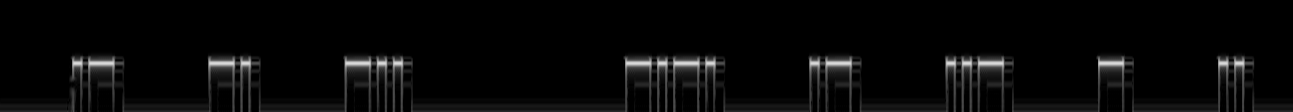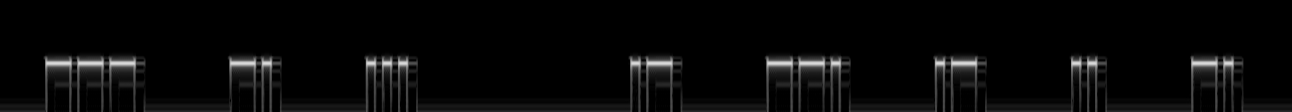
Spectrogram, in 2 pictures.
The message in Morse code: AND CAUTIONS AGAIN

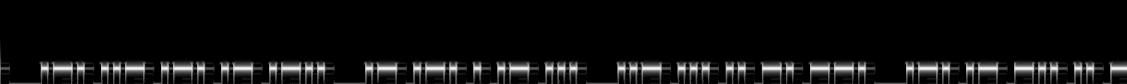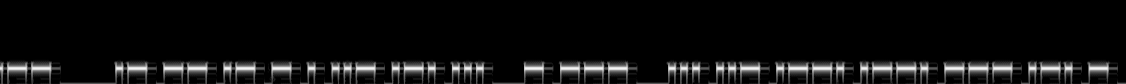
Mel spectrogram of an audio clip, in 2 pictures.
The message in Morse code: RURAL AREAS USING RADIO AMATEURS TO SUPPORT

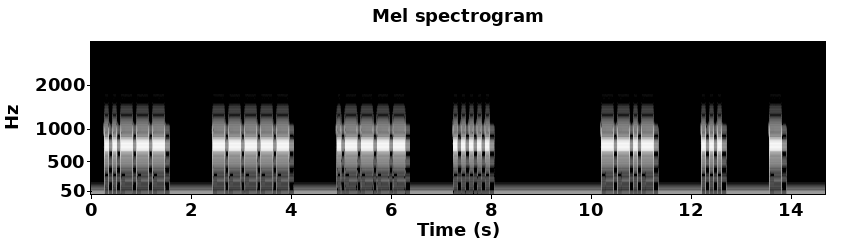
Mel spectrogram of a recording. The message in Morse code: 2015 QST

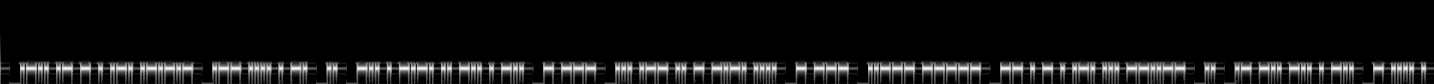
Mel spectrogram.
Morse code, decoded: LATER. WHEN I DECIDED TO SWITCH TO 20 METERS, I ADDED THE

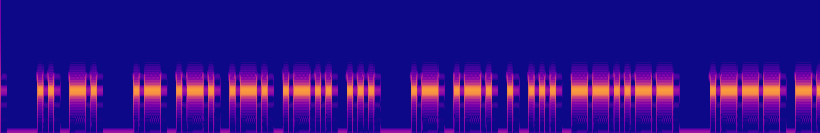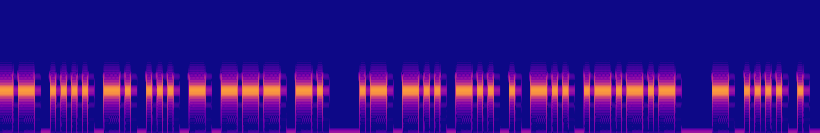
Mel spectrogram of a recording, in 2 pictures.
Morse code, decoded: IN ARRLS ARES, JOHNSTON ADDED. THE

